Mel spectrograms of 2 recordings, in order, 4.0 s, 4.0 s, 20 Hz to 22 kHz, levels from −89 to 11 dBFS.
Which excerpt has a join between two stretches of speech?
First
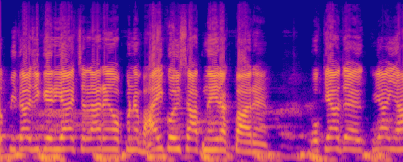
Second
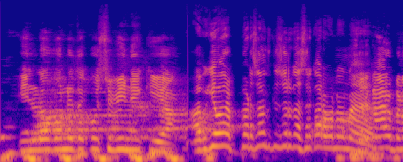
second; 1 cut; at 1.8 s

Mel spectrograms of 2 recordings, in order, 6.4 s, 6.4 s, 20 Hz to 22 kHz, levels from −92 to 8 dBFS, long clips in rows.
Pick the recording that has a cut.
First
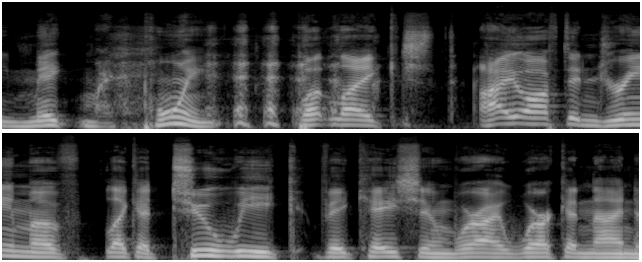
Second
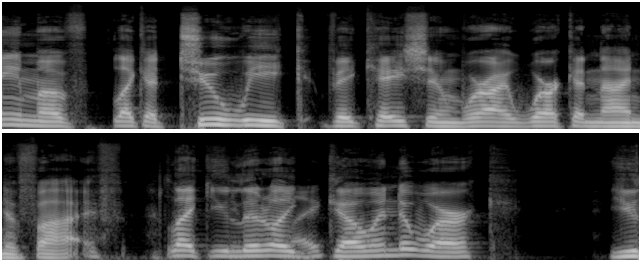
first; 1 cut; at 1.4 s

